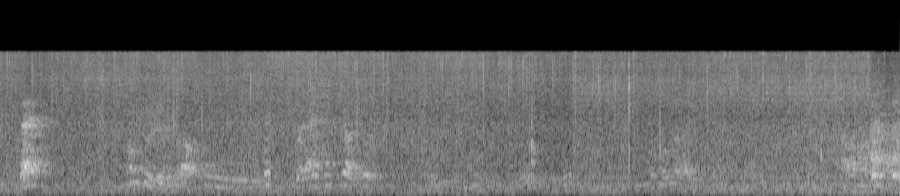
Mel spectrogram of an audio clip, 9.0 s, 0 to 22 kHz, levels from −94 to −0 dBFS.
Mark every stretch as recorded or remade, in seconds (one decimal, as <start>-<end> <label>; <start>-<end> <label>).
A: 0.0-9.0 recorded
